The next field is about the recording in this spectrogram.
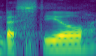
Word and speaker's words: Bastille: Have you guys heard of that band Bastille? I think is how you say it.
